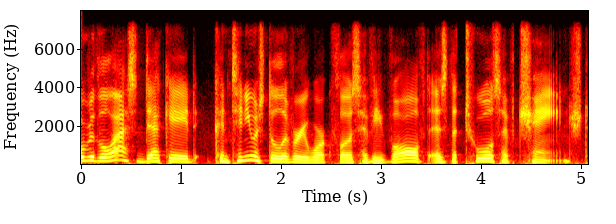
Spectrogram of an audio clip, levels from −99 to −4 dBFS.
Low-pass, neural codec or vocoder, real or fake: 7.2 kHz; none; real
